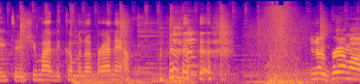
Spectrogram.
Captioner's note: laughter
